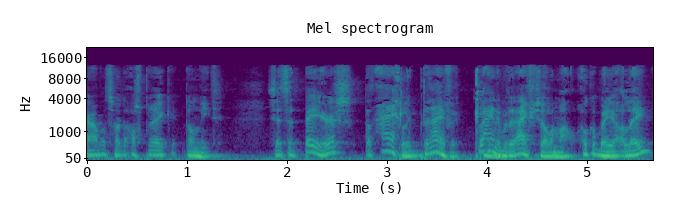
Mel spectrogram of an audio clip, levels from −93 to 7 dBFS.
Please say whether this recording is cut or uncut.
cut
